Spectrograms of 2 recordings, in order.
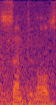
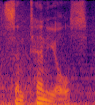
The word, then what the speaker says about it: Sentinels: the part with the Sentinels. I think he was reading them from the first part, but he kept pronouncing it Centennials, and I'm like, no, that is something completely different.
